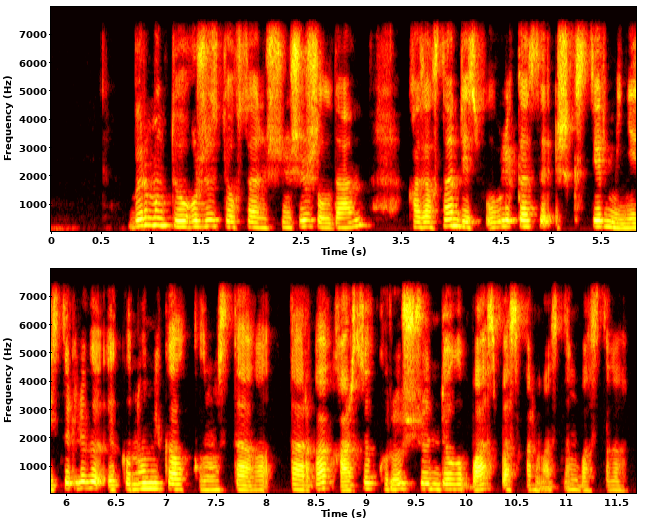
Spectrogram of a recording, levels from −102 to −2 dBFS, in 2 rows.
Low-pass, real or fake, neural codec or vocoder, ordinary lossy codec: 7.2 kHz; fake; vocoder, 44.1 kHz, 80 mel bands, Vocos; none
